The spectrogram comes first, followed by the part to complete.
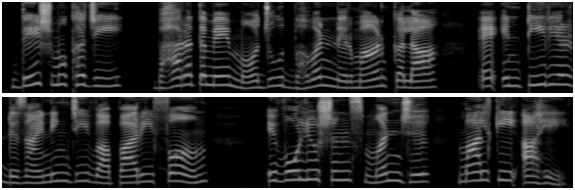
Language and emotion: Sindhi, neutral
